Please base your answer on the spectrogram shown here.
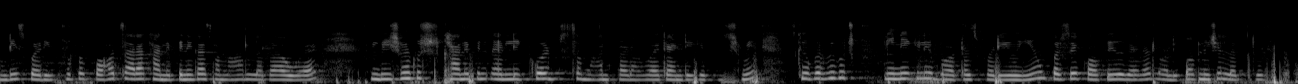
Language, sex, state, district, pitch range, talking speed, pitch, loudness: Hindi, female, Andhra Pradesh, Chittoor, 220-255 Hz, 180 wpm, 235 Hz, -34 LUFS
